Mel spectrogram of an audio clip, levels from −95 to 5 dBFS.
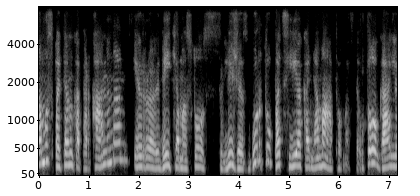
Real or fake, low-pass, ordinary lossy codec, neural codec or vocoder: real; 7.2 kHz; Opus, 32 kbps; none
